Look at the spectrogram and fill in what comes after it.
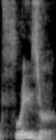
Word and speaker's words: Fraser: it's like Razor with an FR before it, and I was like, oh, Fraser. I've been one of those people saying it wrong.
